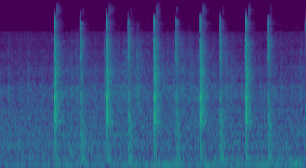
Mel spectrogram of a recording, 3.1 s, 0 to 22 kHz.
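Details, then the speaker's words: 2017-up Polaris Sportsman 850 High Lifter that won't start the morning after a normal ride. Sharp, slightly uneven metallic clicks about twice a second with no cranking. Starter clicks without cranking; starter replacement planned, though the simple things should be checked first. "you ever just like drive it forward one day and having a good old time, you know, riding, park it, go to sleep, wake up the very next day, go to crank it up, and it does some bull crap like this."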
